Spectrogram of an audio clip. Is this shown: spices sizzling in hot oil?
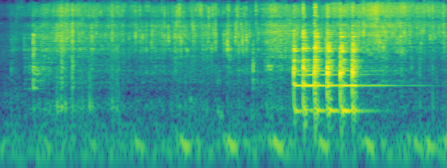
yes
